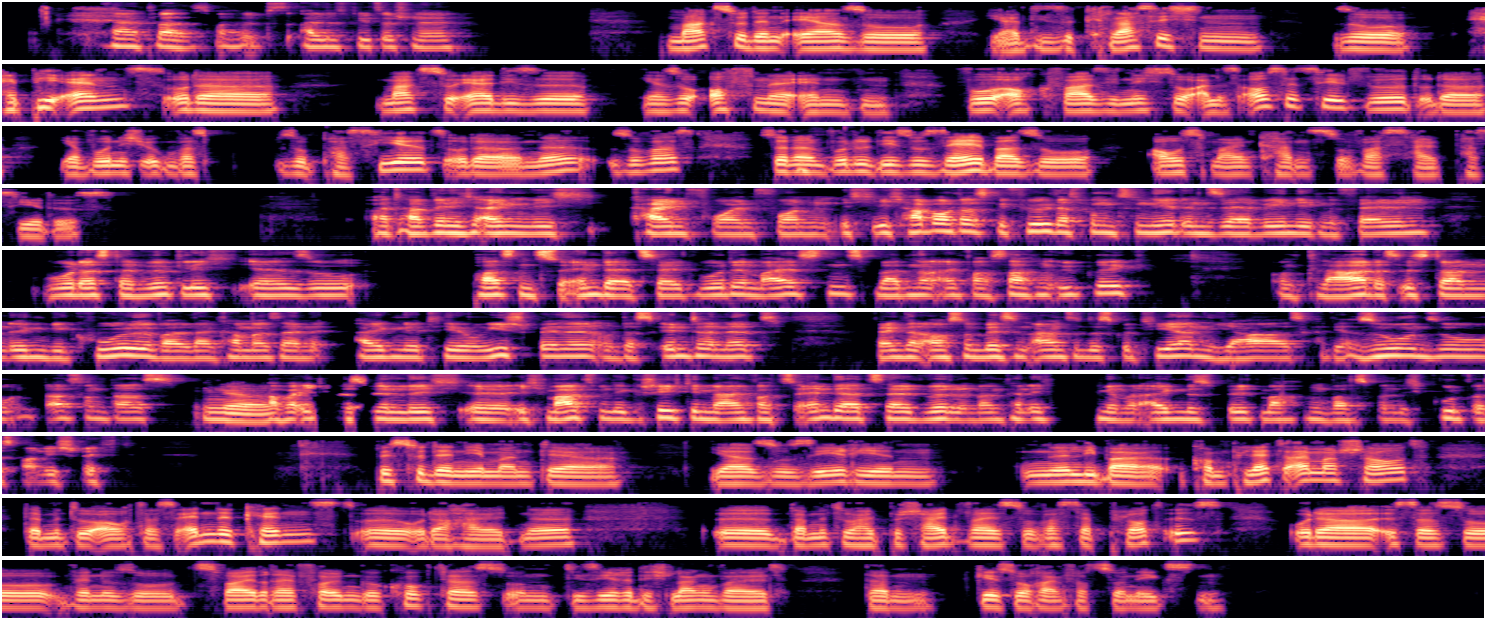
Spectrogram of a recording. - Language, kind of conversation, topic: German, podcast, Was macht ein Serienfinale für dich gelungen oder enttäuschend?
- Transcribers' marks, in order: other background noise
